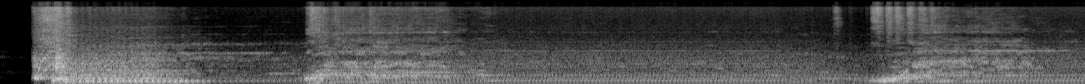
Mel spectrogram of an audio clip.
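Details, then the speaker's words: John Deere LA125 riding mower, after carburetor replacement and new air filter: catches right away, settles into even idle, revs cleanly twice; healthy. Carburetor crack possibly from water freezing. "well it runs light new again you know that's kind of puzzling how that crack that carburetor like that"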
